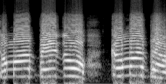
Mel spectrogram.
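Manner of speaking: loud yelling, high-pitched, called out across distance.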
